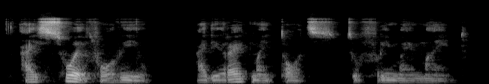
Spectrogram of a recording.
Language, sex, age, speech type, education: Nigerian Pidgin, male, 15-29, spontaneous, secondary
